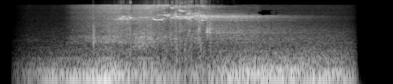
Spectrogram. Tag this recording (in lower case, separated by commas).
squeak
